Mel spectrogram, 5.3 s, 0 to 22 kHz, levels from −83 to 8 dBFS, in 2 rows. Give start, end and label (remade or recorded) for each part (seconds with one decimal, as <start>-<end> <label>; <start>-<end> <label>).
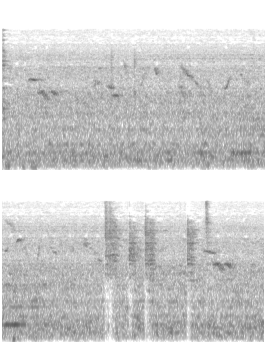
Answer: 0.0-1.5 recorded; 1.5-4.4 remade; 4.4-5.3 recorded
